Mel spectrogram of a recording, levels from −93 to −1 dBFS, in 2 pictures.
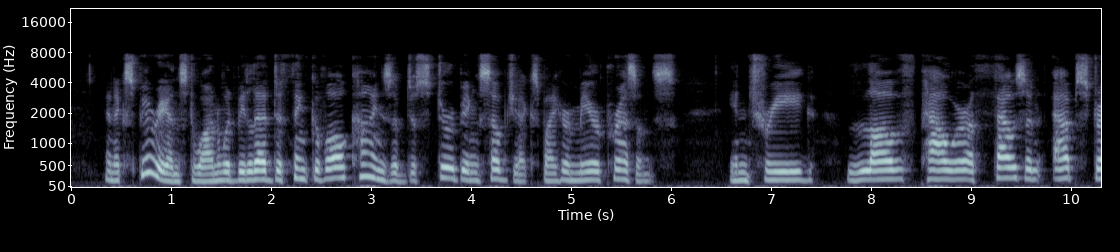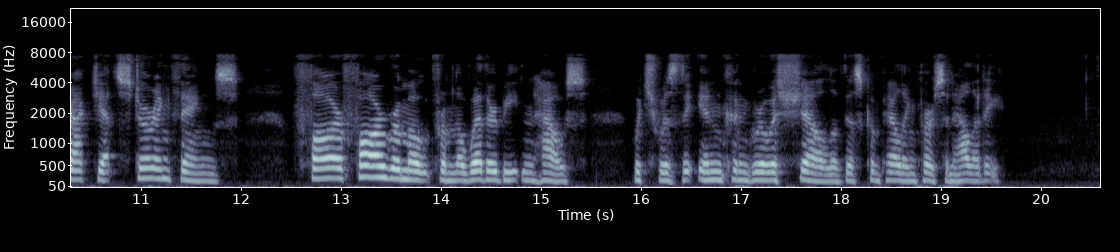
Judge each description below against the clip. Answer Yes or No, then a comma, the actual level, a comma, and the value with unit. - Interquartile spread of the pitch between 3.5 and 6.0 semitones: No, average, 3.0 semitones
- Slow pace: Yes, slow, 130 wpm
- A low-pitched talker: No, medium, 185 Hz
